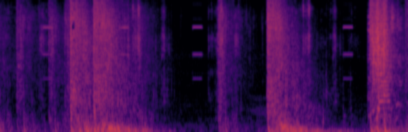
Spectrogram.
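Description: Dense bursts of video game gunfire from a Sheriff revolver and a Shorty shotgun during a competitive Valorant-style match, with loud sustained volleys around second one and again from about three and a half seconds, plus brief lulls between them.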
